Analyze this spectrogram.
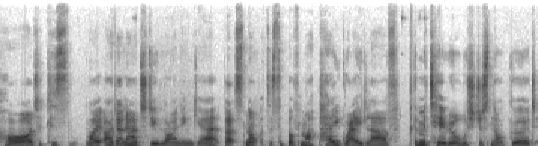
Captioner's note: essex accent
